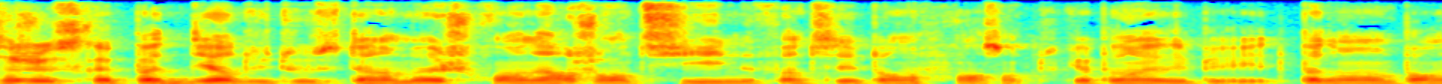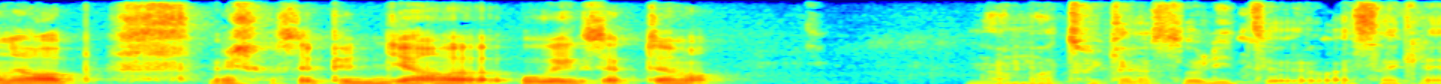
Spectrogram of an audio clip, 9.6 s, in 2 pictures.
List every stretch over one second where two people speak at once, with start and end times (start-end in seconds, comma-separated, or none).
none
